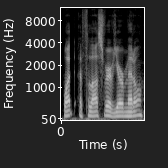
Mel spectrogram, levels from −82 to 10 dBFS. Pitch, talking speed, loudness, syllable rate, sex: 135 Hz, 215 wpm, -16 LUFS, 6.6 syllables/s, male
